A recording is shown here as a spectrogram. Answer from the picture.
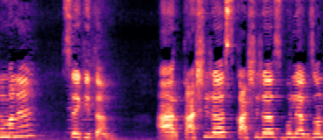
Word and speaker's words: চেকিতান: একসাথে বলছি তো পাঁচ নম্বর শ্লোকে বলছেন আবার উচ্চারণটা বলছি যে ধৃষ্ট কেতু চেতান ধৃষ্ট কেতুষ্ট কেতু দৃষ্ট কেতু চেকিতান সেকিতান মানে চেকিতান আর কাশীরাজ কাশীরাজ বলে একজন রাজা ছিলেন চ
